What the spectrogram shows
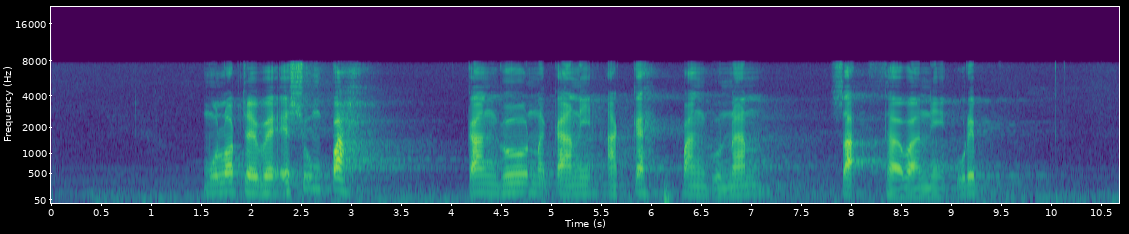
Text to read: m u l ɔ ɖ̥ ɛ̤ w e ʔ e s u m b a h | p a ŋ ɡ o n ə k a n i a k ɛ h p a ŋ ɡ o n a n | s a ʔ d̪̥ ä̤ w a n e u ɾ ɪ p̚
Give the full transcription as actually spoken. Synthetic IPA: m u l ɔ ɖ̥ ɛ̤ w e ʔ e s u m p a h | k a ŋ ɡ o n ə k a n i a k ɛ h p a ŋ ɡ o n a n | s a ʔ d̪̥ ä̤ w a n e u ɾ ɪ p̚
